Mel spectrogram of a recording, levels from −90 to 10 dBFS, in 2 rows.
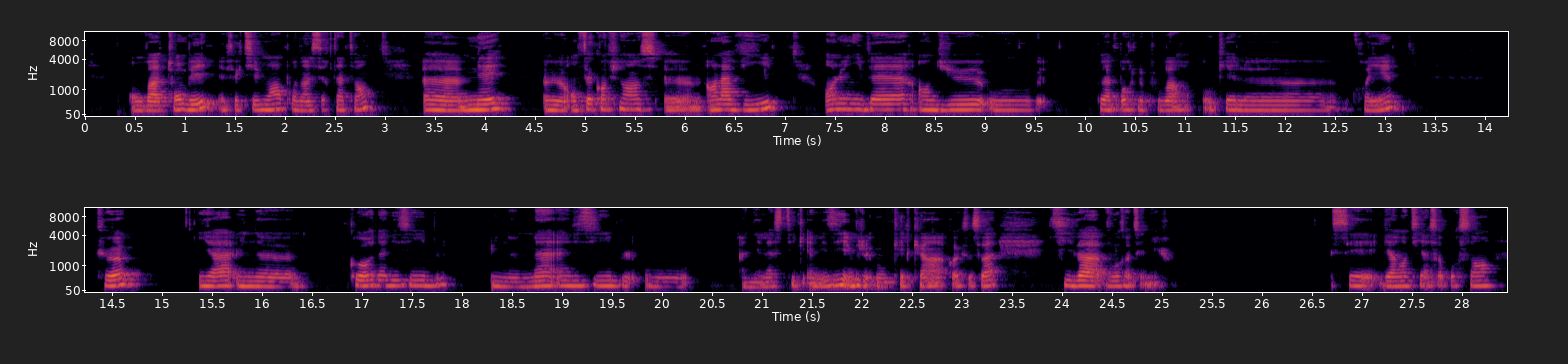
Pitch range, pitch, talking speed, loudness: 160-185 Hz, 170 Hz, 120 wpm, -34 LUFS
